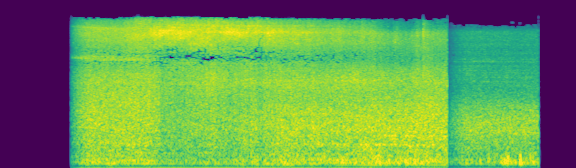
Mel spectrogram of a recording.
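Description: Steady, loud rushing hiss of outdoor street ambience above a busy road, starting suddenly about a second in. It cuts off abruptly near the end to a quieter, duller hiss.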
